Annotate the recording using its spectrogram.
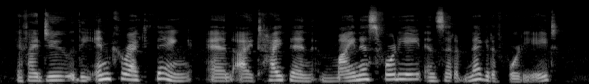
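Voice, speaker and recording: A woman speaks with a normal speaking voice at a medium pitch and moderate pace. Her intonation is lively, with hardly any pauses. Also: dry, close sound with no echo. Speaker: math teacher. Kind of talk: tutorial.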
